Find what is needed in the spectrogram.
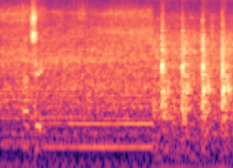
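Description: Heavy excavator engine idling, under a man's held hum for about a second. About one and a half seconds in, the idle gives way to a run of crashes and clatters as concrete slabs break and fall.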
